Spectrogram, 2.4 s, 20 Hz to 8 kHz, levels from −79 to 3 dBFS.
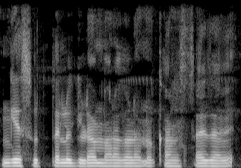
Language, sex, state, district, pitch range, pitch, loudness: Kannada, male, Karnataka, Koppal, 135-145 Hz, 140 Hz, -15 LUFS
